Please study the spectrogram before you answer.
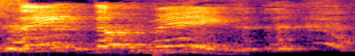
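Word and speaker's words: Saint-Domingue: It's Saint Domingue. Okay, Saint Thank you, Domingue.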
